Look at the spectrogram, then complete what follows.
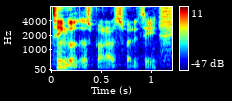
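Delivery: ordinary delivery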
